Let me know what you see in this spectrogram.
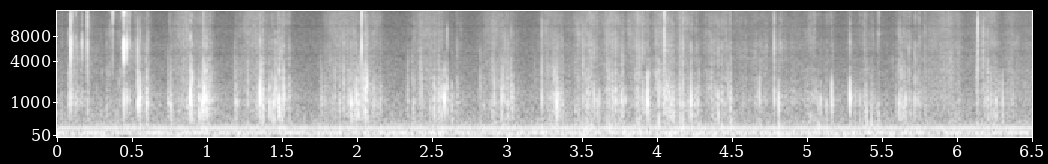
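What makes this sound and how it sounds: Long nails scratch quickly over worn, light blue distressed ripped denim shorts, working across the pocket, the button area and the frayed front. Rapid, dry, crackly scratches with bright fabric texture come in dense bursts, over a steady low hum near 200 Hz.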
